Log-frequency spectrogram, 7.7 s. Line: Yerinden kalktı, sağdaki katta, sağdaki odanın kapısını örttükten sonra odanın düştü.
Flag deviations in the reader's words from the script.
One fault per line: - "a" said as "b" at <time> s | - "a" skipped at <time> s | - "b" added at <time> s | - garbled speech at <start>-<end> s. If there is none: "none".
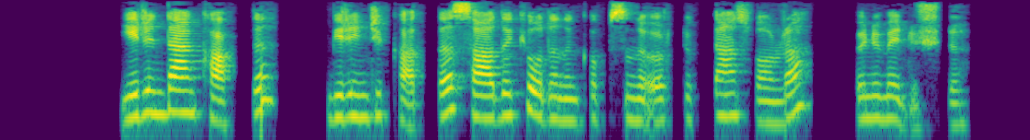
- "sağdaki" said as "birinci" at 2.5 s
- "odanın" said as "önüme" at 6.4 s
